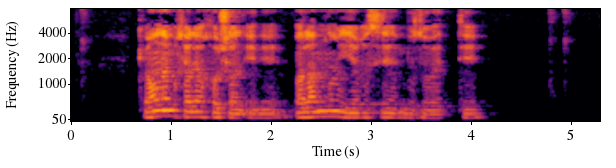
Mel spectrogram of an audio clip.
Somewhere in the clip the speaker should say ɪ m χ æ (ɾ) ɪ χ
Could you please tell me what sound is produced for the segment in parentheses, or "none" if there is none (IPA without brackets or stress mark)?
l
